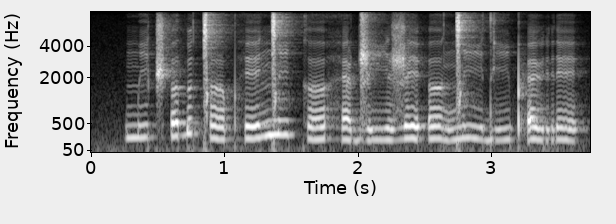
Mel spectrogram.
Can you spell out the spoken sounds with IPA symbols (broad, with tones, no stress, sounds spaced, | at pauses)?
m i˩˥ t͡ʃʼ ə˥ ɠ ə˥ ǀ əː˩ pʰ eː˩˥ ŋ͡ǀ i˥ k əː˩˥ h ɛ˩ ɖ͡ʐ iː˩ ʐ e˥˩ ʔ əː˥˩ ŋ͡ǀ iː˥˩ d iː˩˥ pʼ ɛ˥˩ y̯ r e˥˩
